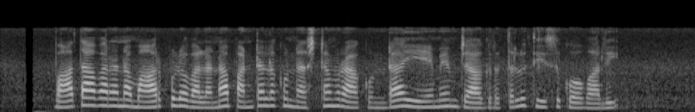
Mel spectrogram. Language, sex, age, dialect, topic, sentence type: Telugu, female, 25-30, Southern, agriculture, question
